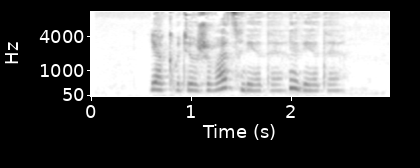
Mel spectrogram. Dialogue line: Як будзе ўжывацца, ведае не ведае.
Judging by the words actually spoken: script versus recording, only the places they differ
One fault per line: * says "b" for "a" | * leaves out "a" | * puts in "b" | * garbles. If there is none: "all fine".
all fine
